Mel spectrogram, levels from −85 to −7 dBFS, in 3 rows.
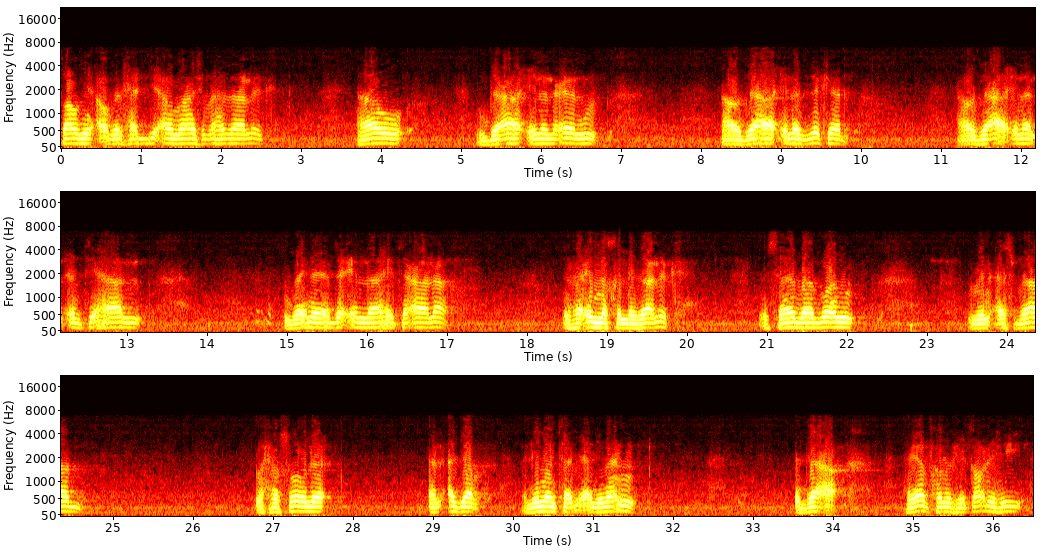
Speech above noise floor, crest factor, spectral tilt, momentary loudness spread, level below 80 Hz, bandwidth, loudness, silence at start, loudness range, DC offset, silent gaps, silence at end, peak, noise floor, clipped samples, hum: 26 dB; 16 dB; -10 dB/octave; 16 LU; -44 dBFS; 6.4 kHz; -14 LUFS; 0 s; 4 LU; under 0.1%; none; 0 s; 0 dBFS; -39 dBFS; under 0.1%; none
